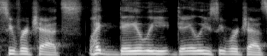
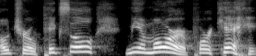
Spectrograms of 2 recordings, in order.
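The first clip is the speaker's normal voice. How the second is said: amateur put-on Spanish accent, slow and high; 6 semitones higher, 4 dB louder than usual. Imitating his wife's reaction to buying another phone, attempted Spanish accent. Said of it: "try to do it in a Spanish accent".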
